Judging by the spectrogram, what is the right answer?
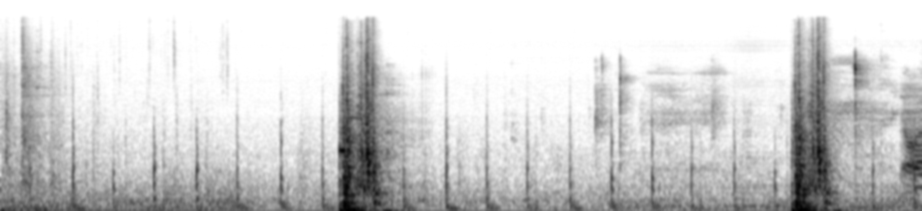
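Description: In the Roblox horror game Doors, two heavy door thuds ring out, each with a rattling creak, several seconds apart. Light footsteps tap steadily underneath, and no one talks.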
